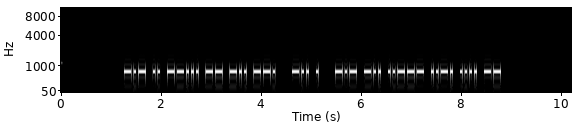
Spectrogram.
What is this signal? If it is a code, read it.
Morse code, heard as a keyed tone, about 25 wpm, 700 Hz. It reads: KI7MDG DE KD2FHM
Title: USA Callsign DE Callsign 25wpm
